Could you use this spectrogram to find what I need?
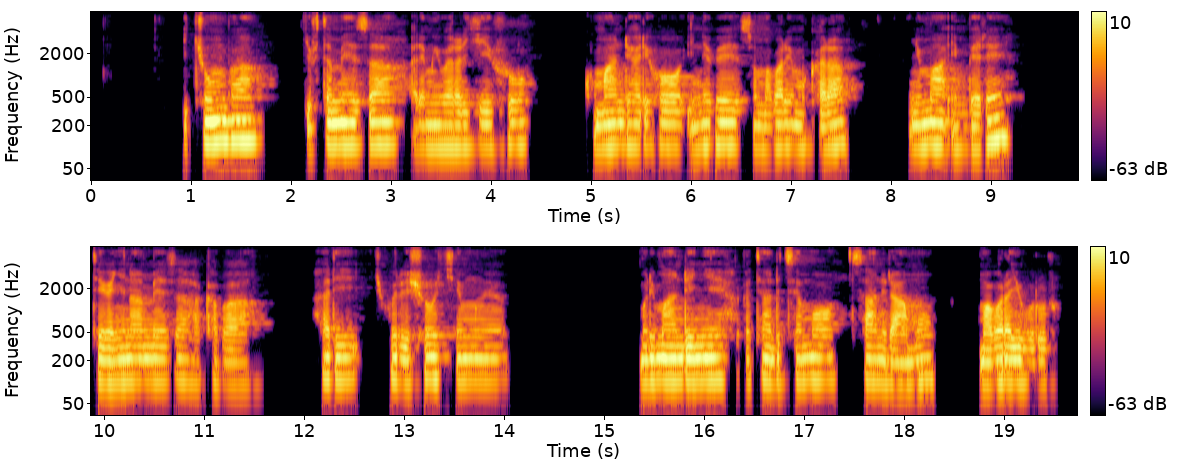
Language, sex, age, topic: Kinyarwanda, male, 18-24, finance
